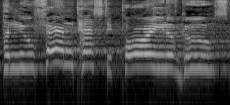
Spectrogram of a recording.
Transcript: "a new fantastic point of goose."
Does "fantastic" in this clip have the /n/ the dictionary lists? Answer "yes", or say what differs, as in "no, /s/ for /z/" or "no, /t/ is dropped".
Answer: yes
